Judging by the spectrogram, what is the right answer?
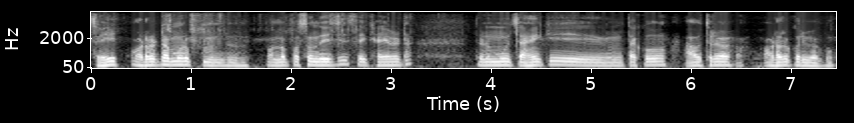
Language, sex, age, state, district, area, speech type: Odia, male, 18-30, Odisha, Jagatsinghpur, urban, spontaneous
